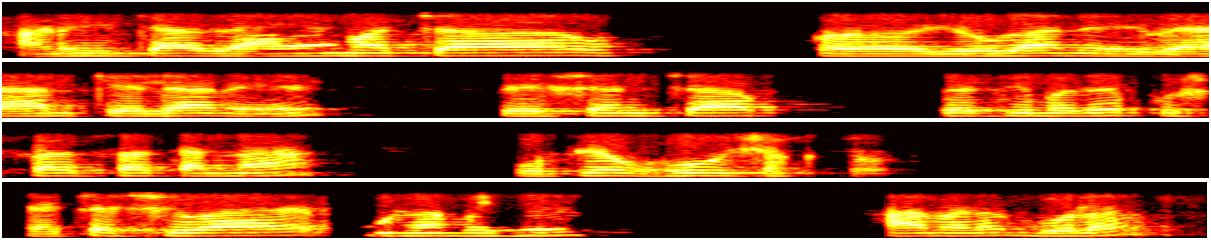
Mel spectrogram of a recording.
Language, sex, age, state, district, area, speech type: Marathi, male, 60+, Maharashtra, Pune, urban, conversation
